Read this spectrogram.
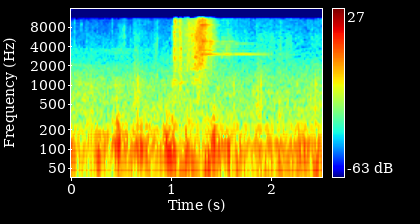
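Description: A sword is drawn with a metallic ring.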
